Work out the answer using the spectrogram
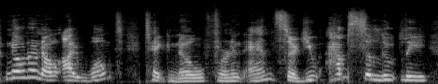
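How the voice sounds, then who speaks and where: Insistent young male club leader, acted by a man, theatrical and gushing, raised pitch, story reading. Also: sing-song, normal speed, a bit bright, exaggerated voice. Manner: gushing, dramatic.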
